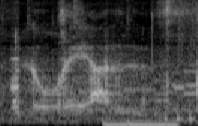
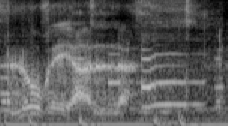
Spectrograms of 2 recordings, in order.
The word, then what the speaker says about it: L'Oréal: L'Oréal. L'Oréal. Yeah, damn. It's not L'Oreal. It's L'Oreal. The R is supposed to be pronounced as H.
